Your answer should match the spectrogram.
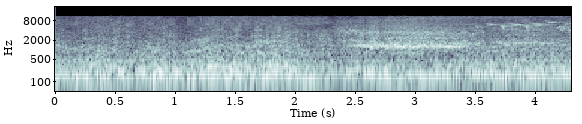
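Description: A Nissan Skyline launching in a Gran Turismo drag race: a continuous loud engine roar with tire noise that holds steady the whole time, followed by a rising whine.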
